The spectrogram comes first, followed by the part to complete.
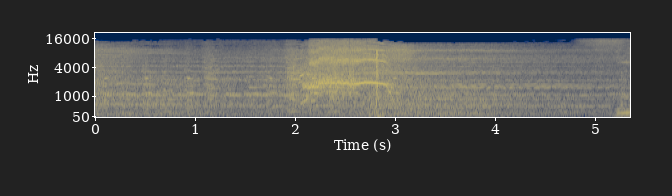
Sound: screaming

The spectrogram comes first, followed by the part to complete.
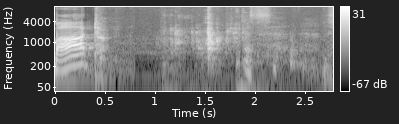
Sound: cracking

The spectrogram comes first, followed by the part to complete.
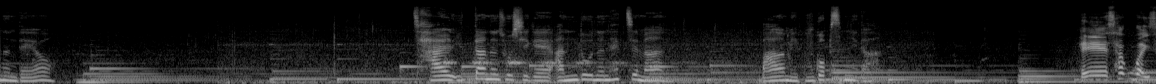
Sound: voiceover

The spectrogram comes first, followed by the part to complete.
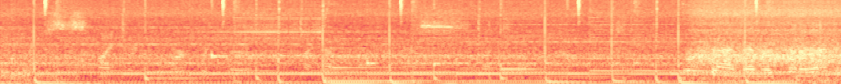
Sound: radio Chatter

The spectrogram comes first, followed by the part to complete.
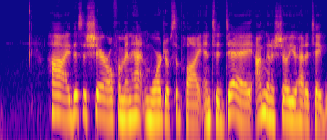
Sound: city sounds

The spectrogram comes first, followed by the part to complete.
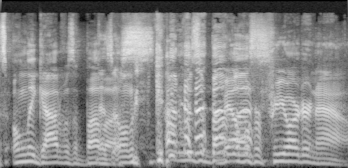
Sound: laughing

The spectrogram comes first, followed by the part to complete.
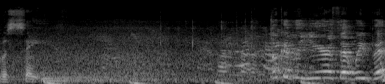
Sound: children yelling in background

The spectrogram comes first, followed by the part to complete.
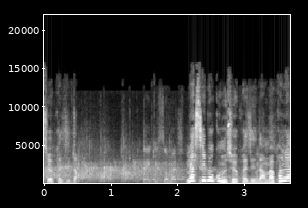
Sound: applause

